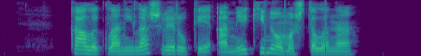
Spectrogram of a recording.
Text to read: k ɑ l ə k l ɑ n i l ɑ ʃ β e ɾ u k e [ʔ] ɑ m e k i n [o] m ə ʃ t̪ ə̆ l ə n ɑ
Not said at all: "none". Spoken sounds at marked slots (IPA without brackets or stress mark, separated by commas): ʔ, o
